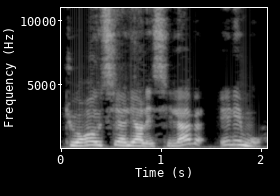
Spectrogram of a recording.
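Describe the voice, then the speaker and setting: A woman teacher giving a reading lesson to young children, patient and slow, spelling out sounds one by one. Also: high-pitched, darkish tone. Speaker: primary school teacher.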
